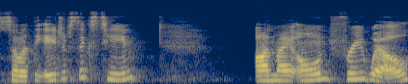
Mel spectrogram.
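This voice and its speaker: The voice is an ordinary speaking voice at a fairly slow pace. Its pitch variation is ordinary. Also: woman. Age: 20s. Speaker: person in recovery. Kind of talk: testimony.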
